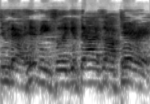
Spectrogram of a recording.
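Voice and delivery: put-on sleazy talking voice. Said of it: "He probably was like".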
